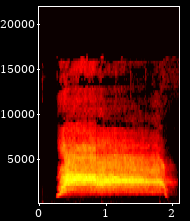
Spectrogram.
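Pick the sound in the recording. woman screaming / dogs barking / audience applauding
woman screaming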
